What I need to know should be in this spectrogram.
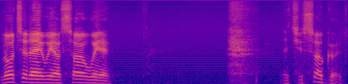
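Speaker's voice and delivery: soft, low, unhurried prayer voice. Acted. Pastor leading the congregation in prayer, hushed. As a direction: pray it quietly, with long pauses.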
